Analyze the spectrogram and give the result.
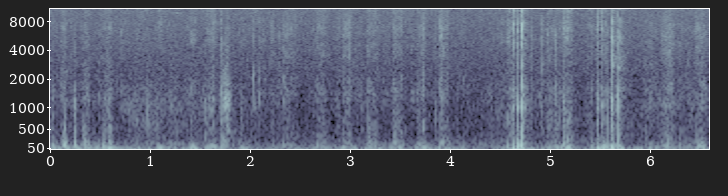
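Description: A pencil draws and scratches across the woven brim and crown of a white wide-brim woven straw floppy hat worn on the head. The result is a steady, close-miked, low and muffled crackling, with short scratchy strokes that swell into louder, sharper bursts toward the end.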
